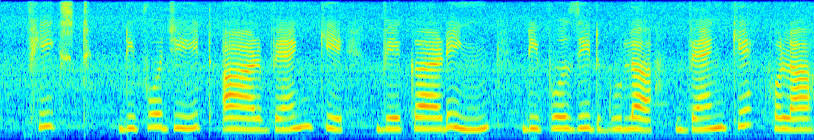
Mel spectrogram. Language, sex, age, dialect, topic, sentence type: Bengali, female, 18-24, Western, banking, statement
